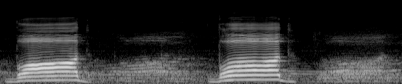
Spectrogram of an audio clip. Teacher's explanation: ضاد یعنی لیفٹ زبان کا کنارہ اوپر کے دانتوں کی جڑ میں لگانا ہے, یا دونوں کو پیرلل میں دونوں کو بھی لگا سکتے ہیں. ضاد ایک طرف بھی دونوں طرف بھی جس طرح مرضی.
